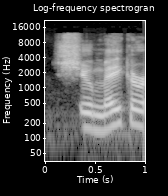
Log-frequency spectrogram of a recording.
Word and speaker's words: Schumacher: Shoemaker or Mocker? I think it's Shoe. I think it's spelled the same, but it's just we just say maker or mocker. Sorry, mocker, not maker.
